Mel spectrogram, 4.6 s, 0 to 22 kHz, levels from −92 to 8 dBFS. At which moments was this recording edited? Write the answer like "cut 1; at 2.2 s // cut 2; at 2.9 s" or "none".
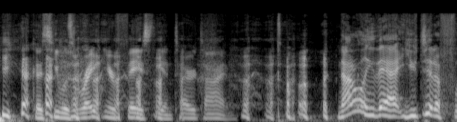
cut 1; at 3.3 s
